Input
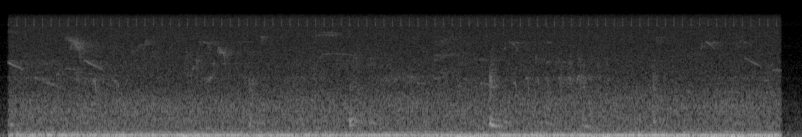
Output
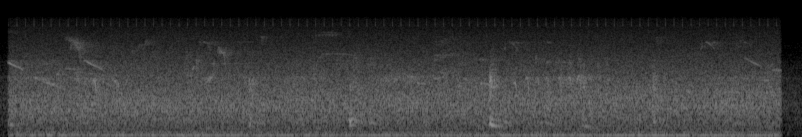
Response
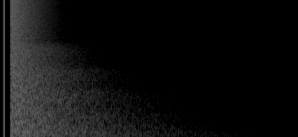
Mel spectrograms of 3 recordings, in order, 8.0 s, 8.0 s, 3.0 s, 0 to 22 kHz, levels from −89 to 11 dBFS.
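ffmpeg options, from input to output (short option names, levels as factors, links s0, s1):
-af "bandpass=f=1700:t=q:w=1:csg=0,volume=2.66"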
